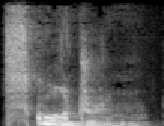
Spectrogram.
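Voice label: "squadron", English, British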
